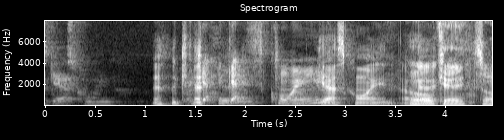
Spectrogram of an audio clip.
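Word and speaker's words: Gascoigne: It's gascoin. Gascoin. Gascoin. Okay. Okay. So, I've been pronouncing it wrong.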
